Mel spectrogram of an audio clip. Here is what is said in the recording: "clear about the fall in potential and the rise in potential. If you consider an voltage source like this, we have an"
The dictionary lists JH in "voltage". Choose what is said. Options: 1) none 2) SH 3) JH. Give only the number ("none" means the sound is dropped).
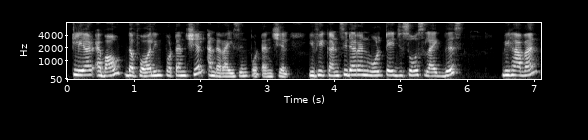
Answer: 3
